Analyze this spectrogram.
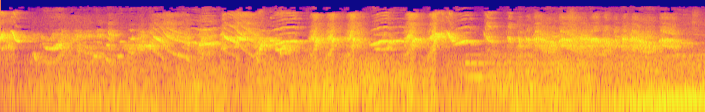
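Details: Dense, energetic song of an untrained caged Chinese hwamei that sings in a structured way like a tame bird, with rapid chattering whistles and quick rising and falling notes.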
